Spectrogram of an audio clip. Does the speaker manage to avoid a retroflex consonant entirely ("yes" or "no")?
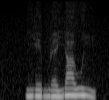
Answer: yes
